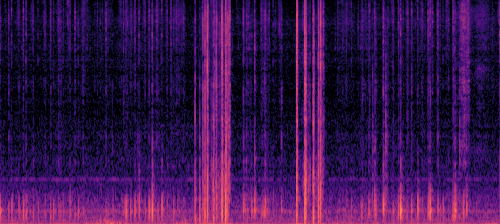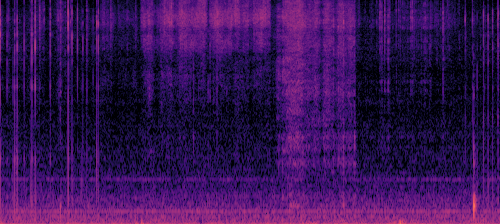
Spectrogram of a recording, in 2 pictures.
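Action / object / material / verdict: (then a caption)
tap / bar of soap / soap / none. A solid, pale green bar of soap sits on a table and is then held while fingertips and nails tap and scratch it quickly, making dense, dry clicks and scrapes with low thumps and brief bright bursts. At the end, soap shavings are crumbled and dropped from the hand with a soft, grainy crackle.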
